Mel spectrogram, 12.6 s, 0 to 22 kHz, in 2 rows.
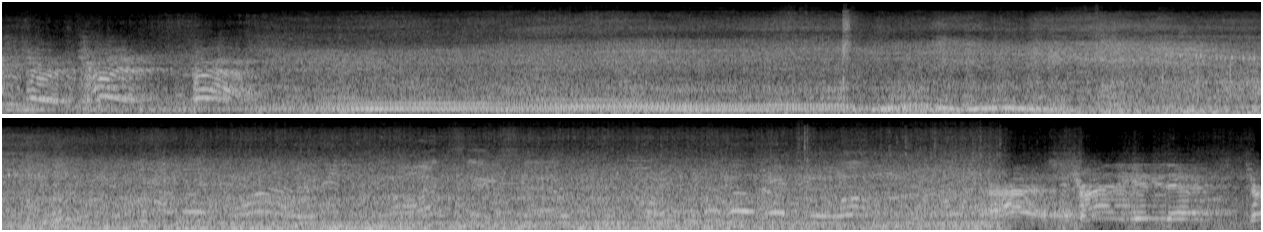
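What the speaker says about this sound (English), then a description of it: "It's trying to get them turbos to spool up" At a La Plata truck pull, a modified 2WD pulling truck's engine roars loud and steady as its turbos spool up, a dense, continuous mechanical wall of sound, with an announcer talking over it.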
